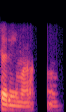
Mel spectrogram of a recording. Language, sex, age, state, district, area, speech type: Tamil, male, 30-45, Tamil Nadu, Salem, rural, conversation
